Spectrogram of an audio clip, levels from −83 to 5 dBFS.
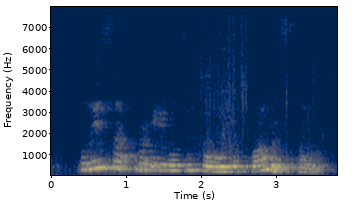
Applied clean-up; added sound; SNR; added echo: neural separator model SepFormer DNS4.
